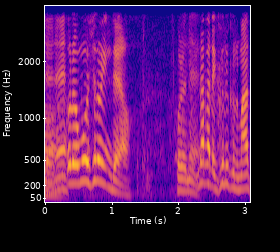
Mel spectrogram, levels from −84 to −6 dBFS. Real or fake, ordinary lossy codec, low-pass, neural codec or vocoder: real; none; 3.6 kHz; none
